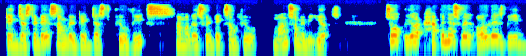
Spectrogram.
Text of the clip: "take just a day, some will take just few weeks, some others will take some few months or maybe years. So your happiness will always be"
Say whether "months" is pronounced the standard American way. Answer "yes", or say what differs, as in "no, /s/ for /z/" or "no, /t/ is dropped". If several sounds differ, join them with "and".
no, /t/ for /θ/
